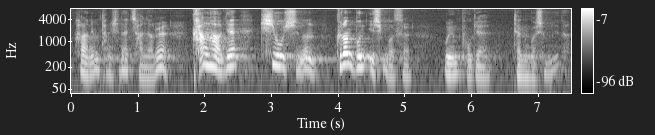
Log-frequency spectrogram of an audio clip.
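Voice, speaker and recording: A man preaching from the pulpit in a slightly high voice, his words ringing with long reverb through a church sanctuary. He keeps turning to the congregation with rhetorical questions and drives his points home with growing force. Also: sing-song, normal speed. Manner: asks the congregation many rhetorical questions, building to forceful emphasis. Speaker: pastor. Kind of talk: sermon.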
